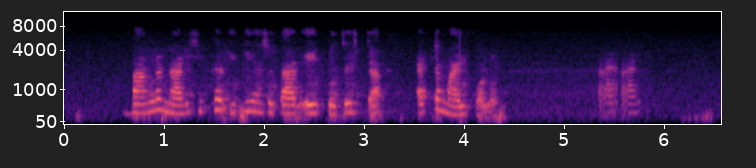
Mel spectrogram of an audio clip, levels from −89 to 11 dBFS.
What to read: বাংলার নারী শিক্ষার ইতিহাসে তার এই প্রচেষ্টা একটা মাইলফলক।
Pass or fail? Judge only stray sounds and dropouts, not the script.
fail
